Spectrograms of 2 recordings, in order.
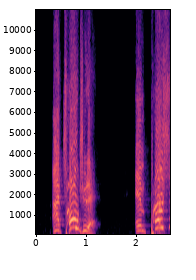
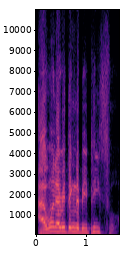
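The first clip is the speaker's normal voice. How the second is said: lichte Trump-imitatie, iets zachter en sneller; Donald Trump voice; 5 semitones lower, 5 dB quieter, faster than usual. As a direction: doe losjes Trump na, zogenaamd vredelievend. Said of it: "In my Donald Trump voice".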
